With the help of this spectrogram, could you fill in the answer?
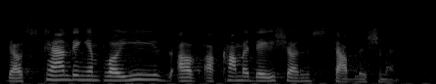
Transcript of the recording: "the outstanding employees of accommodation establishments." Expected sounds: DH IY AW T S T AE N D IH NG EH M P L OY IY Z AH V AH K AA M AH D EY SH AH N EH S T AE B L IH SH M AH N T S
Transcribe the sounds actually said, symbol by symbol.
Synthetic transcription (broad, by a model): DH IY AW T S T AE N D IH NG EH M P L OY IY Z AH V AH K AA M AH D EY SH AH N S T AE B L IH SH M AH N T S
